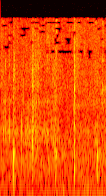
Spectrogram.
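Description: Horse hooves clip-clop at a walk on a hard surface in the early morning, with about five distinct, evenly spaced hoof strikes that are moderately close and clear.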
